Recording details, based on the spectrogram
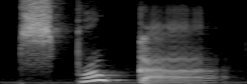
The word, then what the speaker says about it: Sbrocca: According to Kahlo, he and Majors had been hired to murder Angelo on the orders of Romano Sproca. – Uh-huh. – S-B-R-O-C-C-A. – No, you said it right. You said it right. It's good.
